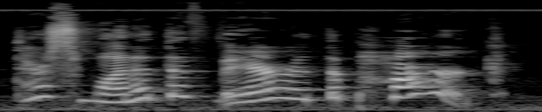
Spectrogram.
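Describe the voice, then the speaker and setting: An eager, helpful little brother from a storybook with a tiny, very high child voice, as a woman puts him on. He chirps out his idea in a lively rush. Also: normal speed, a little hiss or hum, full character voice.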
